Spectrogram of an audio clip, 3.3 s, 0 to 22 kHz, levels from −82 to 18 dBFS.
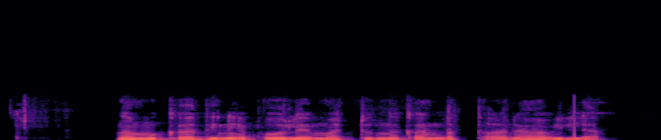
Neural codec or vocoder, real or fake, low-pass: none; real; 7.2 kHz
